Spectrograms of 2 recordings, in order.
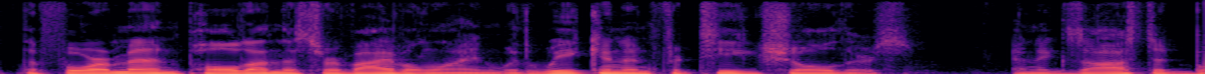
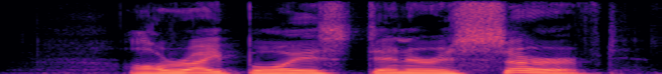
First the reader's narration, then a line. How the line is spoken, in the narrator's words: Boyd yelled and whooped in a hoarse and weakened voice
